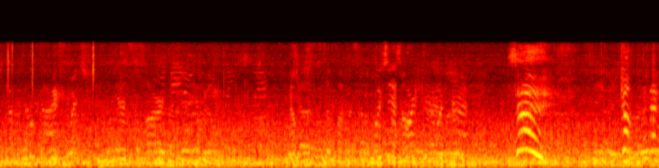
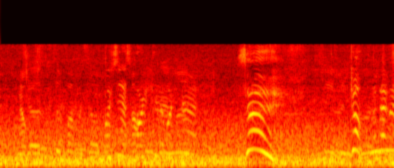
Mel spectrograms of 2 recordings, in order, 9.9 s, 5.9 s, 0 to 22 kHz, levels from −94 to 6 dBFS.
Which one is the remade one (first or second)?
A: first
